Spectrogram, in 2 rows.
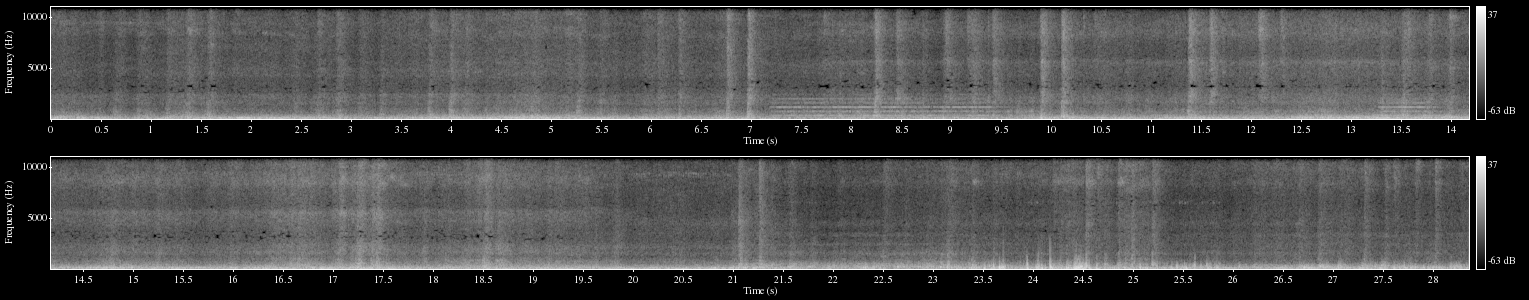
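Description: Metre-gauge passenger train running at speed, heard from inside a coach: a steady rumble with wheels clattering over the rail joints. The YDM4 diesel locomotive's horn sounds one long blast about seven seconds in and a short one about thirteen seconds in.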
